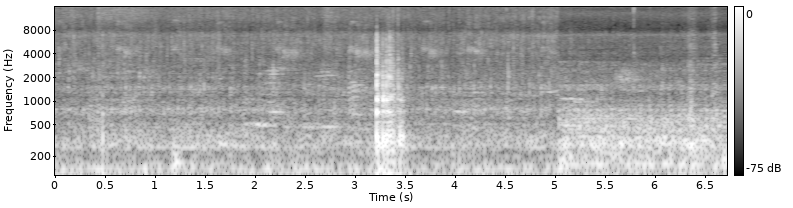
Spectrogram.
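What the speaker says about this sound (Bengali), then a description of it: "এখন ছোটো মাছটা দিয়ে দিব" Small river fish, mola among them, go into a hot pan of oil for frying in a home lunch kitchen: a brief clattering splash, then a steady, louder sizzle that continues to the end.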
